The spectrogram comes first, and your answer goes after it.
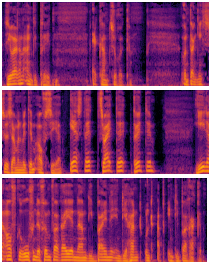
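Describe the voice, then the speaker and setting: A man reading a novel aloud as scripted narration, measured and steady, switching to loud shouts for quoted lines. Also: sits low, husky, no echo, clean studio sound. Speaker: audiobook narrator.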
